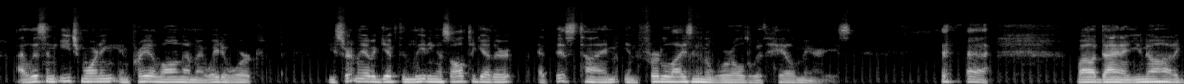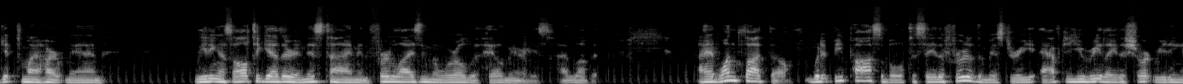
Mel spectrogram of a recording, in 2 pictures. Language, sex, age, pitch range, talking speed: English, male, 40-59, 105-125 Hz, 210 wpm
